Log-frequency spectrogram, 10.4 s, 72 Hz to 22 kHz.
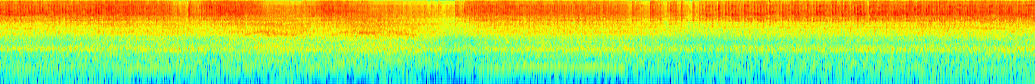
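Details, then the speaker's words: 1959 VW single cab pickup, air-cooled flat-four, during restoration and warming up: steady, even idle with a smooth churn and no knocks or misses; it sounds good. "Let's try it again. Sounds good."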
